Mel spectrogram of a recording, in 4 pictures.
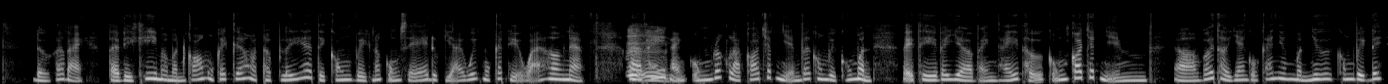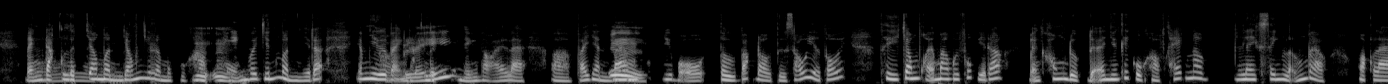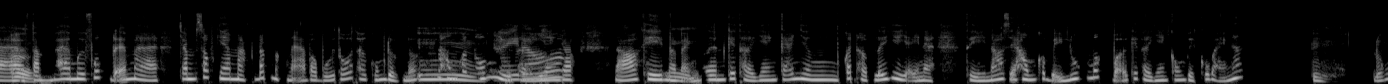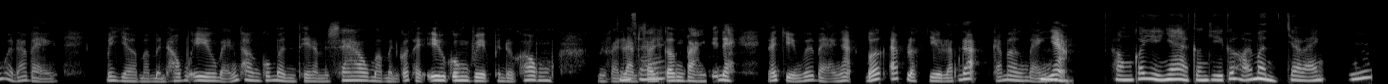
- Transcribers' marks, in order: other background noise; tapping
- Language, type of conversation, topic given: Vietnamese, advice, Làm sao để cân bằng thời gian giữa công việc và cuộc sống cá nhân?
